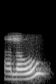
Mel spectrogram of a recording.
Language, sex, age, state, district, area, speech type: Assamese, female, 60+, Assam, Charaideo, urban, conversation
